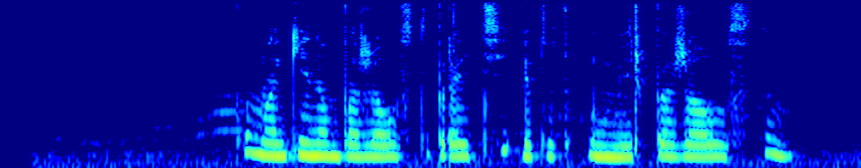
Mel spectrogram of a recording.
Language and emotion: Russian, sad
